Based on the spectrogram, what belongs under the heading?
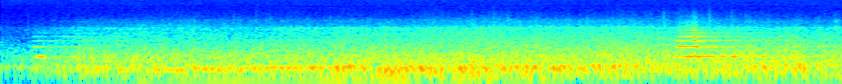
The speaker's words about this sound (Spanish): En aquel momento pasó un tranvía repleto de gusanos. ¡Caramba! Tienen hasta tranvías.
